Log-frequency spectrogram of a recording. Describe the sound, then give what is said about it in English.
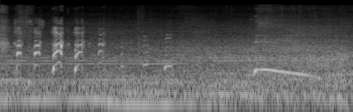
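A steady wash of street traffic rumbles throughout, with brief high chirping calls early on and a single drawn-out horn-like tone near the end. “Yeah, get rid of all this traffic for you.”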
